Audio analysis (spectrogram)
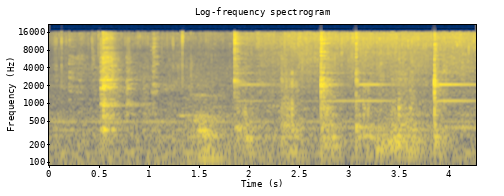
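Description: Food frying in oil in a kadhai while being stirred, with a soft sizzle under repeated sharp scrapes and knocks of a spoon against the pan, close and without talk.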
